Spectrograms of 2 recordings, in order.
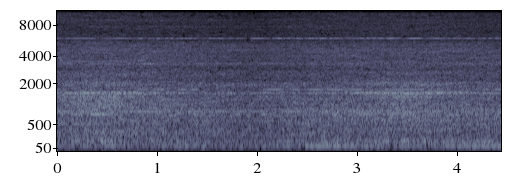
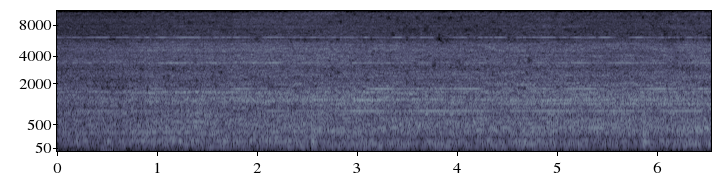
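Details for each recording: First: INSE V120 cordless stick vacuum in medium default mode, battery at 15% with red indicator: motor whine eases down in pitch as speed drops toward low by itself. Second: INSE V120 cordless stick vacuum, battery around 80%, crossing hallway and metal grates: smooth, even rushing airflow with no screech or high-pitched whine; motor sounds healthy and not very loud.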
